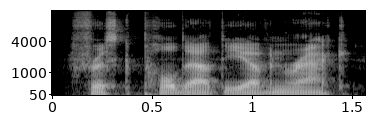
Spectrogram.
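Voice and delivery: plain reading voice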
